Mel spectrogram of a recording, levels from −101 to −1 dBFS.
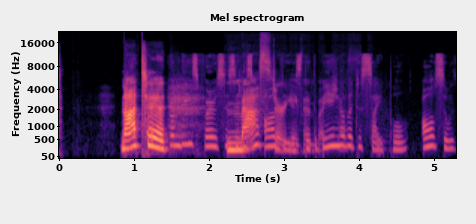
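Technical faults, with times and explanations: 2.12–5.30 s, truncation distortion on a fade: as the speech fades out from about 2 s, the tail turns gritty, and it is at its worst from 2.93 s. The fade keeps too few bits without dither, consistent with about 10-bit resolution, so quiet samples collapse into coarse square steps.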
